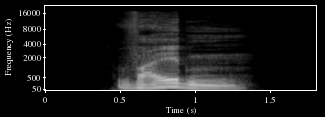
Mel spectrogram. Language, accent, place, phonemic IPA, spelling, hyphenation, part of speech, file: German, Germany, Berlin, /ˈvaɪdn̩/, weiden, wei‧den, verb, De-weiden.ogg
- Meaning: 1. to browse, to graze 2. to gloat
